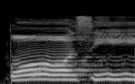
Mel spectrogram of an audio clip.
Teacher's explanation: توسین میں سین پر مد کے بعد غنہ ہوگا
